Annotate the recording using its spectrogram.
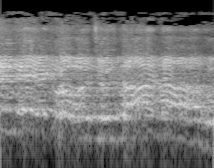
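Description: A naat recited through a microphone: a male voice sings a devotional melody in long, gliding lines, with other voices chanting along.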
